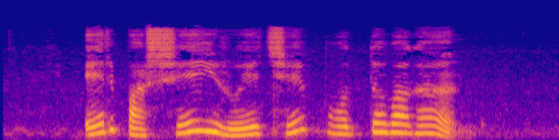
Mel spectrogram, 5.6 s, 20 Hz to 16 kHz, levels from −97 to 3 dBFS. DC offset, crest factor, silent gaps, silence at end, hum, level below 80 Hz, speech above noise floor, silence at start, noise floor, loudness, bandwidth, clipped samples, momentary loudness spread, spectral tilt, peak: under 0.1%; 16 dB; none; 1 s; none; -60 dBFS; 40 dB; 0.85 s; -59 dBFS; -20 LUFS; 8 kHz; under 0.1%; 8 LU; -6 dB/octave; -4 dBFS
